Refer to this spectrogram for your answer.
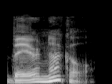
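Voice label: "bare-knuckle", British English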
